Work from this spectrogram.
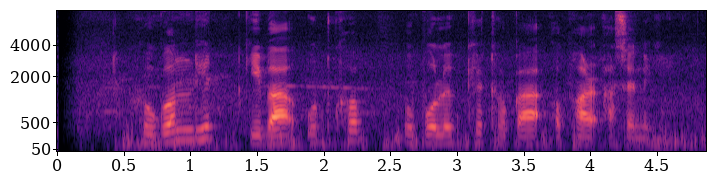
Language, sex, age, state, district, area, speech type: Assamese, male, 30-45, Assam, Jorhat, urban, read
